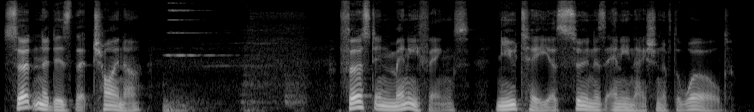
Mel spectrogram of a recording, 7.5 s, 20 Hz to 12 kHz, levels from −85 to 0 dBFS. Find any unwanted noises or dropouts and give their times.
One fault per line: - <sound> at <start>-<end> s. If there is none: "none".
- squeak at 1.6-3.2 s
